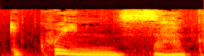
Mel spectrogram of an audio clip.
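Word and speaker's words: quince: Y se escribe, si uno lo leyera en español, se escribe igual que la palabra 15, que el número 15. – Sí, es verdad. – Pero se dice Queens.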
